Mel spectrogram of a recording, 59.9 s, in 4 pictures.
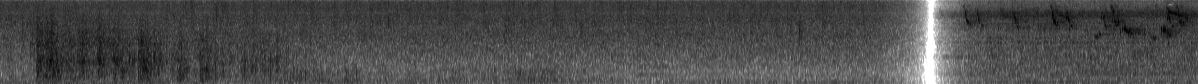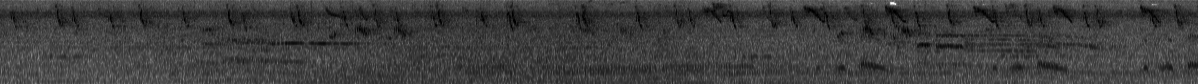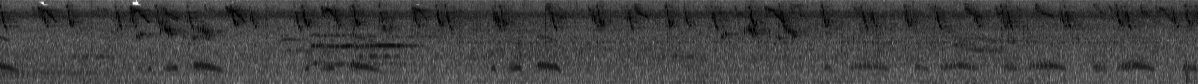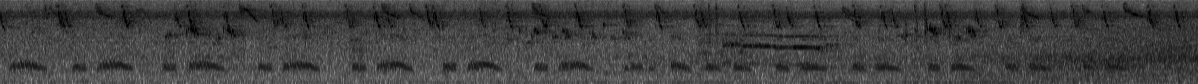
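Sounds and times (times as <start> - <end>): lower bird call: 22.2 - 38.6, 39.2 - 59.9
small birds chirping: 35.1 - 59.9.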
